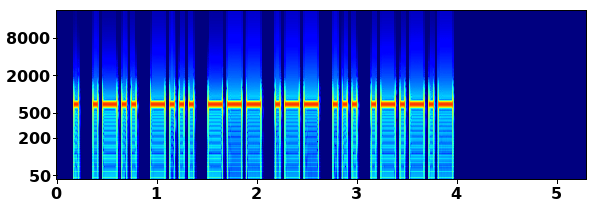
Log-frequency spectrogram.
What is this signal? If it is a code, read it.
Morse code, heard as a keyed tone, about 25 wpm, 700 Hz. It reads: ELBOWS.
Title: A Sound Of Thunder 25wpm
